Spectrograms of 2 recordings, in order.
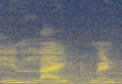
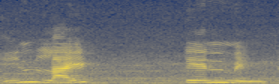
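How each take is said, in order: First: The middle 'ten' syllable is left out. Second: The middle syllable is said as 'ten'. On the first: The speaker calls it right. "इनलाइटमेंट पढ़ना" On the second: The speaker calls it wrong. "तो टेनमेंट नहीं पढ़ना"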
